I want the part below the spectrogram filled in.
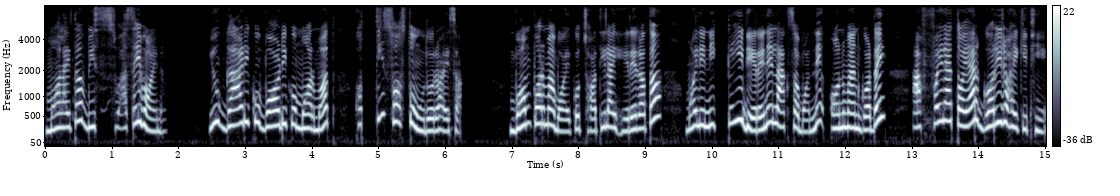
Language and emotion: Nepali, surprised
